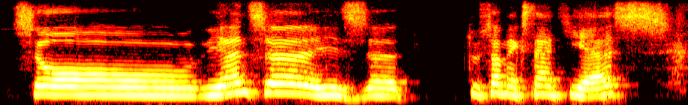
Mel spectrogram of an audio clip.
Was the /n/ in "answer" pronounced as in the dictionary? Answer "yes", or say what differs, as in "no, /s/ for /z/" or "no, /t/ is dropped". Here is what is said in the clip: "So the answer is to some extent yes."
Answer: yes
